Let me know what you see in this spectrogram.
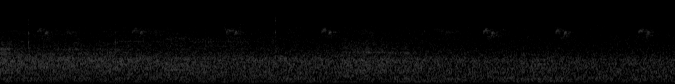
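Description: A small bird calling in the garden: short high chirps repeated about once a second over faint outdoor hiss.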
